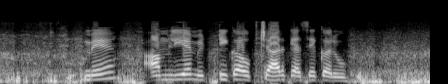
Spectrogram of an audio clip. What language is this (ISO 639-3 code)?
hin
